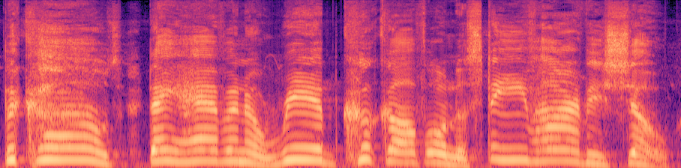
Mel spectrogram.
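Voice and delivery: slow, high, loud imitation of wife; wife hollering. Wife shouting TV news to her husband, mock holler. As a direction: holler it across the yard, word by word. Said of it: "my wife hollers out the back door".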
